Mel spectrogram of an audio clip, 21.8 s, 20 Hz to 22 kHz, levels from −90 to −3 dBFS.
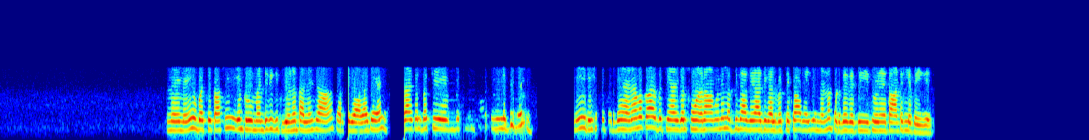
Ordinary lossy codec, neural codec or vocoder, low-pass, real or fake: none; none; 3.6 kHz; real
